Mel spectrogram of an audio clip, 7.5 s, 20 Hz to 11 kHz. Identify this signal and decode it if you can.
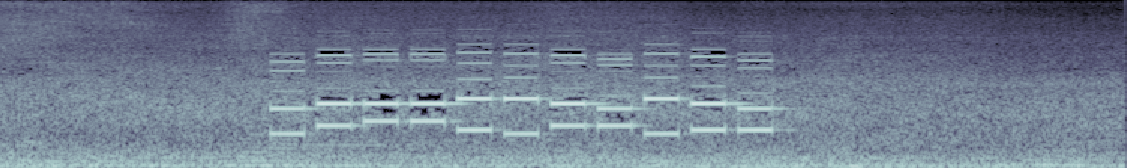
DTMF, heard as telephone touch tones, dialled by machine, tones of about 230 ms, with street noise. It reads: 18006387354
